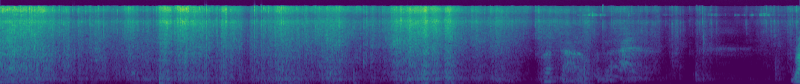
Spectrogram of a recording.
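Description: Crinkly gold plastic wrapping being handled and pulled off a package, crackling for about five seconds before it dies down.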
